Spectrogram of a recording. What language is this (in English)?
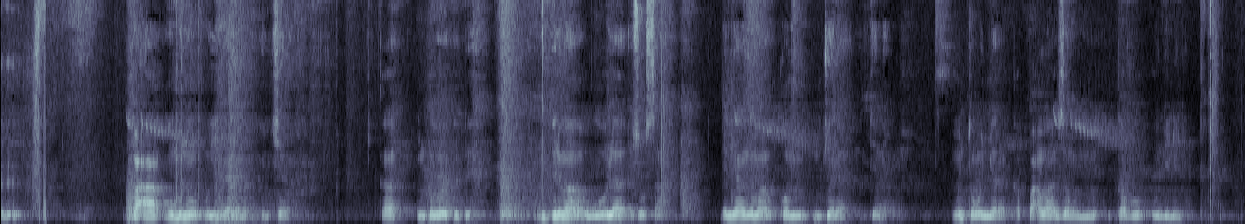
Dagbani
